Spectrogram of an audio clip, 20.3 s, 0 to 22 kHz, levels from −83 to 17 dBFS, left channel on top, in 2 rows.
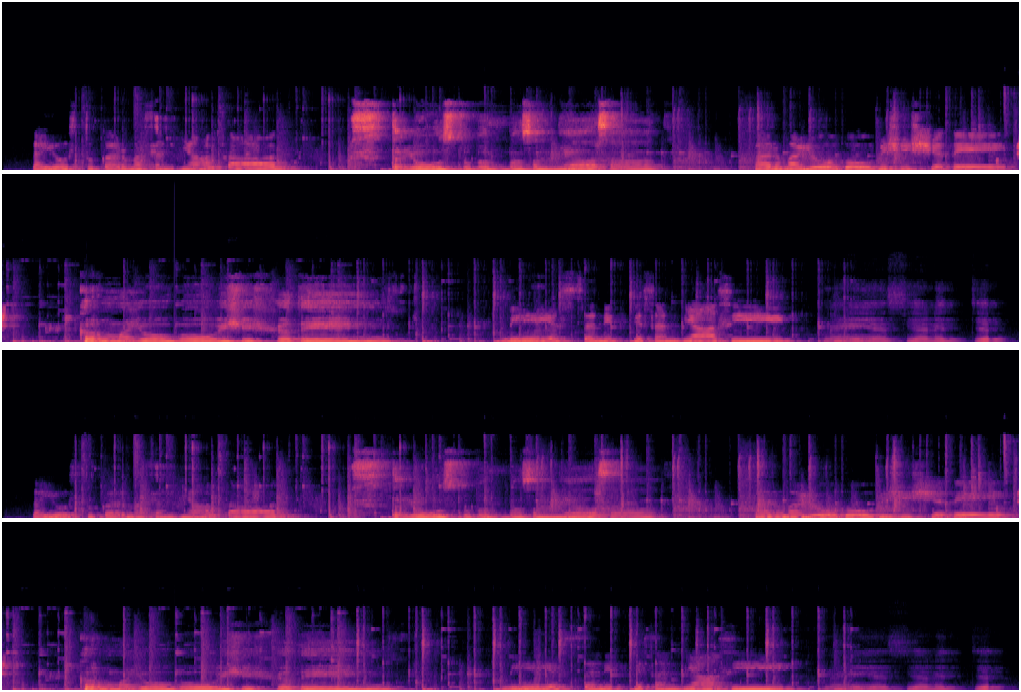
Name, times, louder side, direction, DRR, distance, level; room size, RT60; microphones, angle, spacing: voice 1, 0.3-2.8 7.5-10.1 15.1-18.1, left 1 dB, 85° left, 2.7 m, -25 dB
sound 1, 0.7-18.7, right 2 dB, 25° right, 1.8 m, -39 dB
voice 2, 3.5-6.6 10.6-14.2, left 2 dB, 45° left, 1.8 m, -22 dB
voice 3, 18.4-20.0, left 1 dB, 65° left, 1.6 m, -36 dB
25.0 x 13.0 x 3.3 m
head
